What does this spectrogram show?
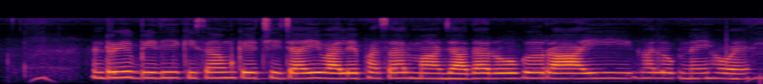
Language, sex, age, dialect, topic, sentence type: Chhattisgarhi, female, 18-24, Eastern, agriculture, statement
